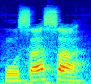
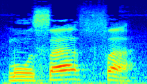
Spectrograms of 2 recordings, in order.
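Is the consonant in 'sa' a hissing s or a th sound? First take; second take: hissing s; th sound. First: The consonant is a plain hissing s sound. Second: The consonant is a soft th with tongue at teeth. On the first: The speaker calls it wrong. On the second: The speaker calls it right. "kita naikkan ujung lidah kita ke gigi seri"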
